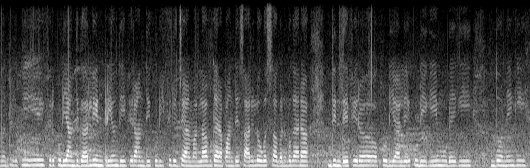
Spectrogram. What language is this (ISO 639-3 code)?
doi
